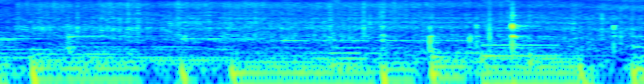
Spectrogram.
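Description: Bean sprouts stir-frying in a hot pan with a splash of fish sauce, giving a steady close sizzle broken by regular scraping and stirring strokes and a brief clink, with no talking.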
